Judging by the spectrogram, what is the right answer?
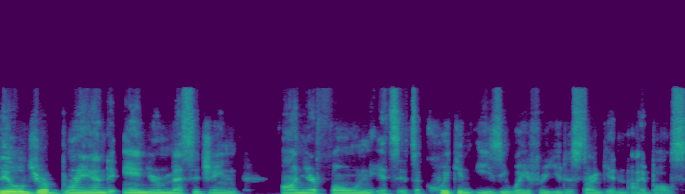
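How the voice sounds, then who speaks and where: A man with a dark, mellow tone and fairly low pitch speaks at a moderate pace with ordinary pitch variation. His loudness swings a lot against a quiet background. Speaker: podcast co-host. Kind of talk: casual podcast chat. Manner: repetitive stammering.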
